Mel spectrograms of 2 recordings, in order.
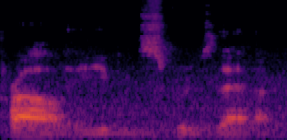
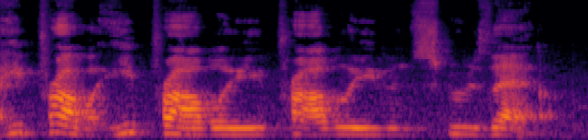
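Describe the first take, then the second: First: Said in the usual way. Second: High, very loud scornful jeer; worked-up taunt. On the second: Shown as a demonstration. Reader retries the line as an upset teammate, jeering. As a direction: blurt it out, slurring "probably". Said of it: "in a state like that".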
